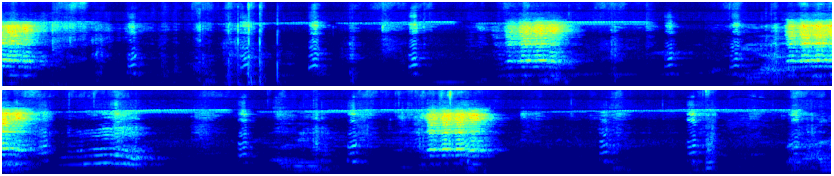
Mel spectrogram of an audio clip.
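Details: Goat kid during feeding, bleating repeatedly: strong nasal calls at about four, six and nine and a half seconds, plus a shorter one at the start. People talk in between, with clicks and rustling.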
